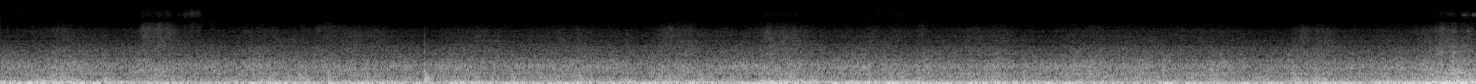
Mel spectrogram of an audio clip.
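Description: Interior running noise of a JR East E233-5000 series electric train: a steady, loud low rumble of the car rolling along the track, with no announcement or voices over it.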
